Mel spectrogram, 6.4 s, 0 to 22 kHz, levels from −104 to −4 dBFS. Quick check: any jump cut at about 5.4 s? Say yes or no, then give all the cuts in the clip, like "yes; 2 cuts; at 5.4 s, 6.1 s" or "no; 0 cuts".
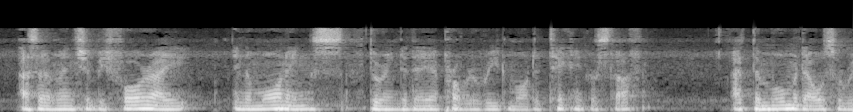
no; 0 cuts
